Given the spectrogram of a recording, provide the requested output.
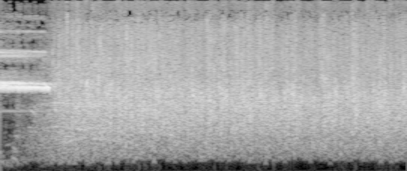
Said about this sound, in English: Clement Freud was then speaking as the whistle went and gained that extra point.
